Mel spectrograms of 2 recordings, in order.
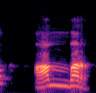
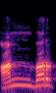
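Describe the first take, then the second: First: An m sound is said before the b. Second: An n sound is said before the b. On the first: The speaker calls it right. "नून को मीम से तब्दील कर देते हैं" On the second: The speaker calls it wrong. "यानी नून नहीं पढ़ा जाता"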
